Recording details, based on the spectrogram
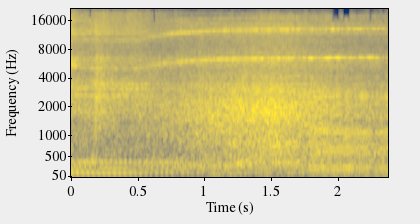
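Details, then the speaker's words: Mitsubishi T120SS with jumped timing belt: uneven, lumpy idle with harsh undertone, rough running; valve cover opened to check for bent valves. "dengan kendala itu di bagian mesin suara kasar ya Coba kita dengarin suaranya ya Iya Kasar banget ya"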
